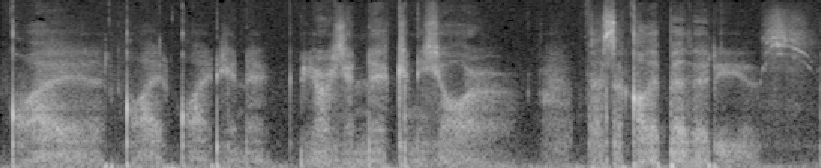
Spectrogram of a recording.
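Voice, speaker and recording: A woman playing a playful, boastful young female villain in an ASMR roleplay, whispering breathily and teasingly with halting, repeated phrases. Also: bright, forceful tone, rough recording.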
